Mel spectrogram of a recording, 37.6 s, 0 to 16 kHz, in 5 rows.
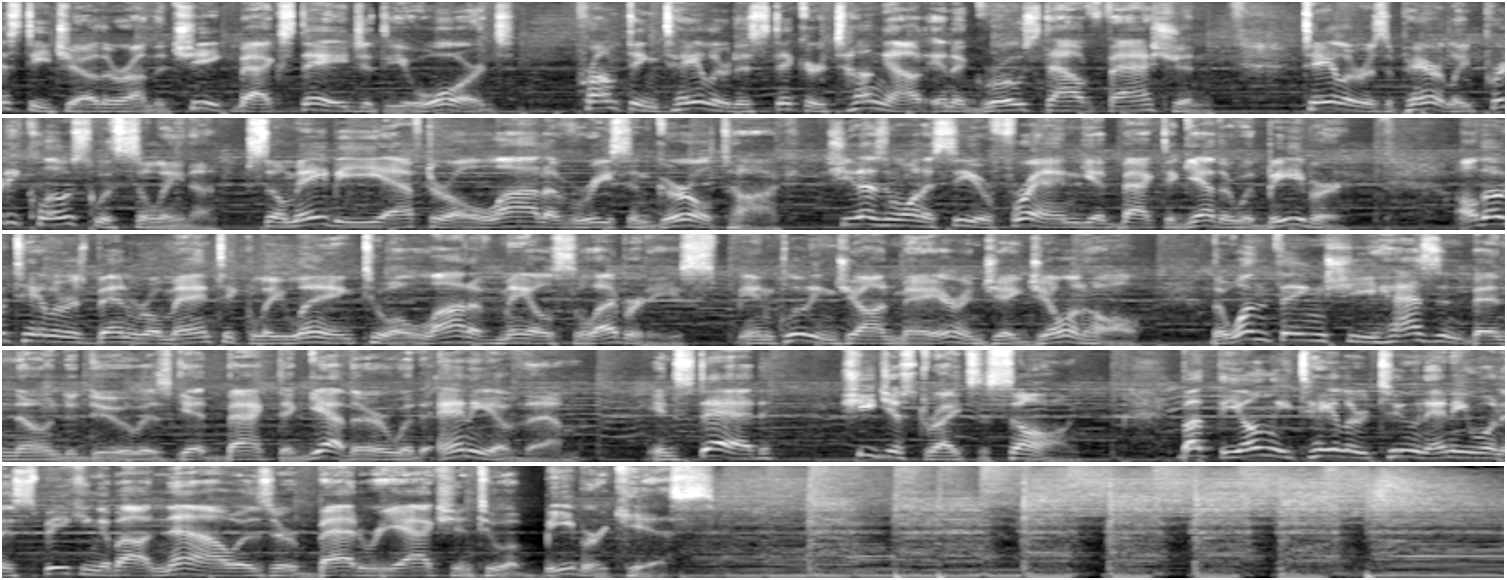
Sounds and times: Speech: 0.0 - 33.6
Music: 0.0 - 37.5.

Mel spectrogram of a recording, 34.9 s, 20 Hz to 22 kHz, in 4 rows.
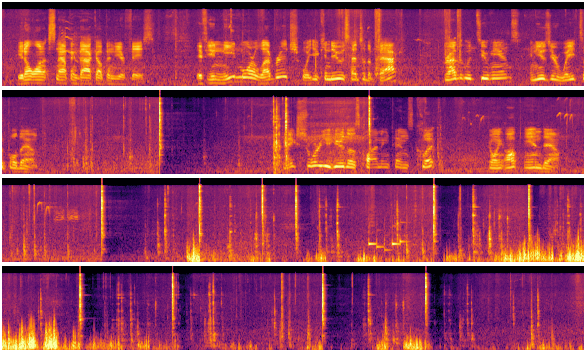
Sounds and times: Speech: 0.2 - 2.3, 2.9 - 6.0, 6.6 - 9.3, 13.0 - 15.3, 16.0 - 17.2.

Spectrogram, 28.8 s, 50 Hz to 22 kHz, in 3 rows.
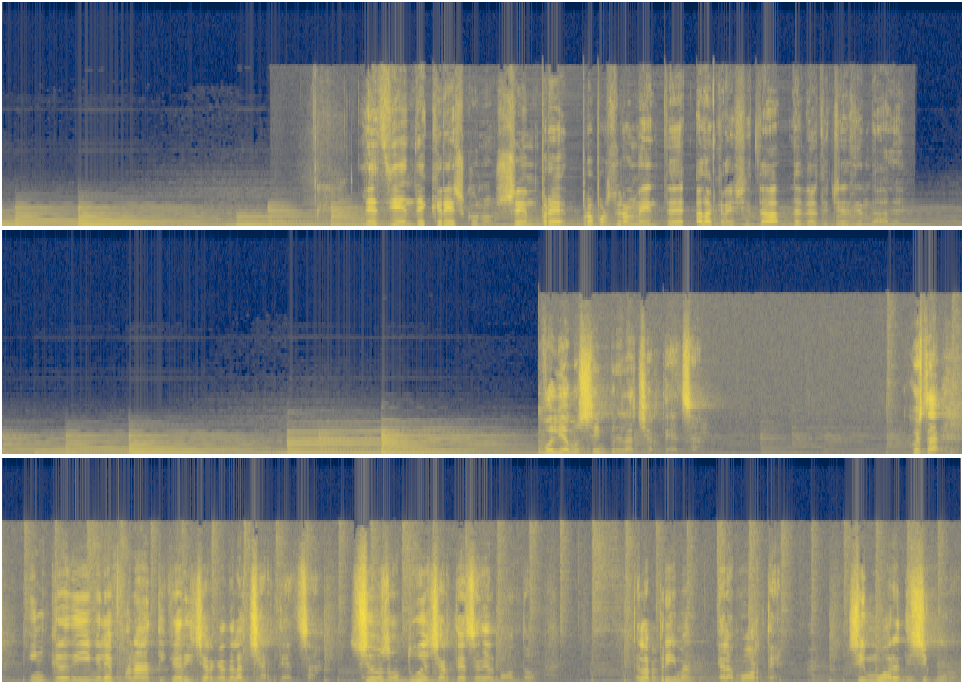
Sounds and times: Music: 0.0 - 28.7
Speech: 3.6 - 9.0, 15.0 - 16.7, 18.7 - 24.6, 25.5 - 27.1, 27.7 - 28.7.

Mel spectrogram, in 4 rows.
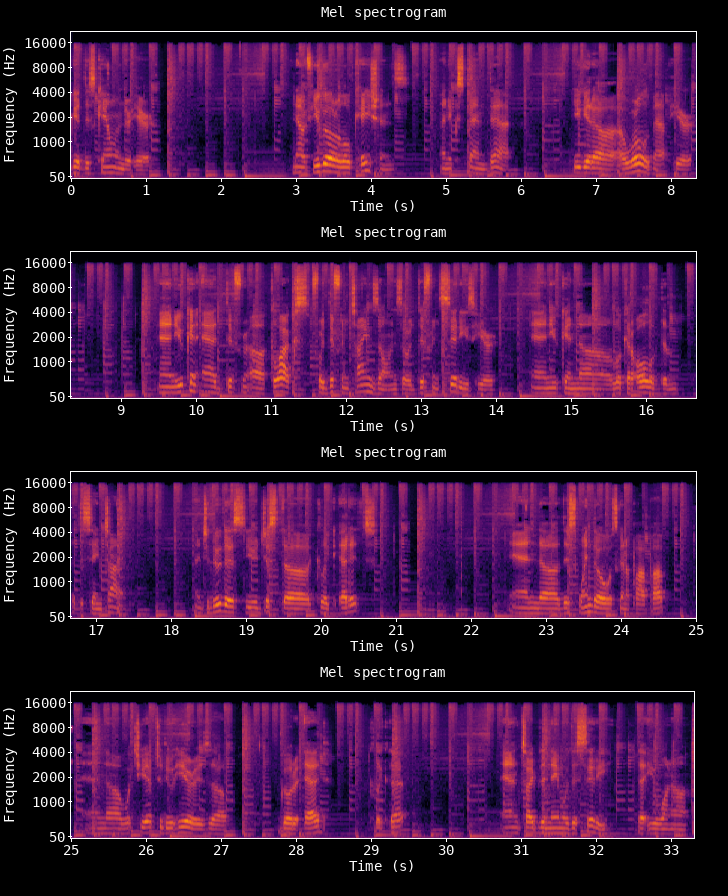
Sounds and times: Speech: 0.0 - 1.1, 2.9 - 5.9, 6.7 - 8.3, 9.5 - 17.4, 18.3 - 20.8, 22.5 - 24.6, 25.2 - 27.2, 27.8 - 28.4, 29.0 - 29.5, 30.7 - 33.3
Music: 0.0 - 33.3.

